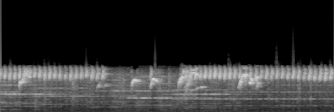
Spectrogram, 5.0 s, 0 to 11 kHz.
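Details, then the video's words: Timbrado Espanhol canary training song from 2016: fast, regular high trills of tinkling notes interrupted by a few short swooping whistles before the rapid roll resumes. "Timbrado Espanhol - 2016"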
